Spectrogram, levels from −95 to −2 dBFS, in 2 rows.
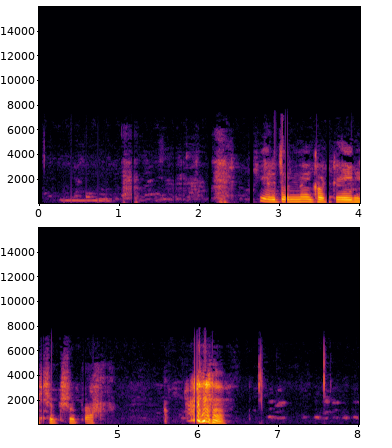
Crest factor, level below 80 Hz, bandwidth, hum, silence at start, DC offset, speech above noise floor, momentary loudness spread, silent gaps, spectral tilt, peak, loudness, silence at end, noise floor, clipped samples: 22 dB; -58 dBFS; 7.2 kHz; none; 0.6 s; under 0.1%; 45 dB; 26 LU; none; -6.5 dB/octave; -2 dBFS; -20 LUFS; 1.7 s; -66 dBFS; under 0.1%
